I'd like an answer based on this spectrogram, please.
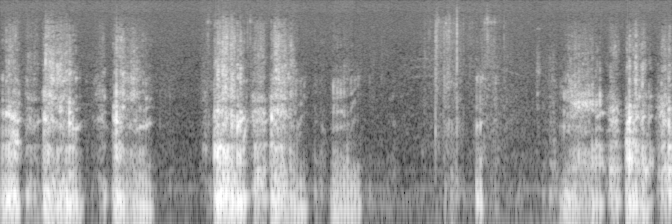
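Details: A Bengal tiger gives deep, rasping roars and growls in several heavy bursts with short pauses between.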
